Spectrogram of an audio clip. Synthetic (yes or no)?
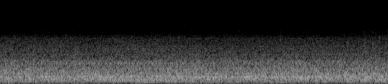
yes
